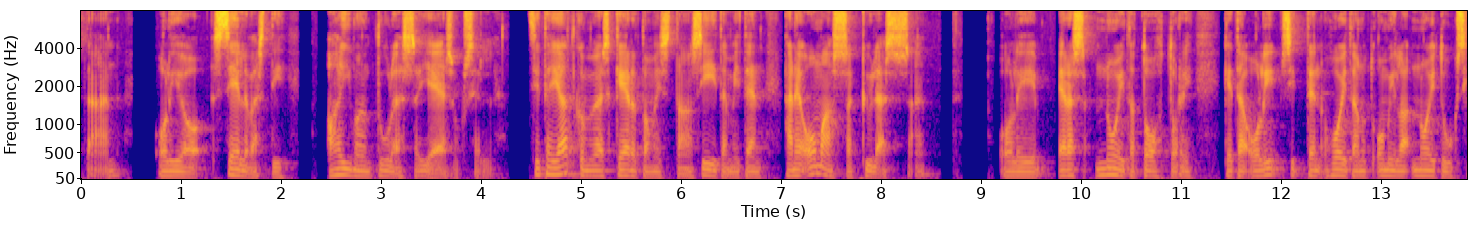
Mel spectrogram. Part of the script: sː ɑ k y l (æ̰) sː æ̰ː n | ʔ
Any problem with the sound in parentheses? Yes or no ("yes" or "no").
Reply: no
